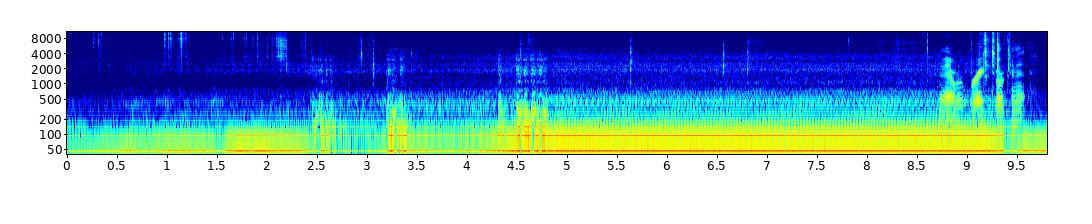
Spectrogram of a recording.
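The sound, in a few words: 2006 Volkswagen Passat 2.0T engine revving in gear while brake torquing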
